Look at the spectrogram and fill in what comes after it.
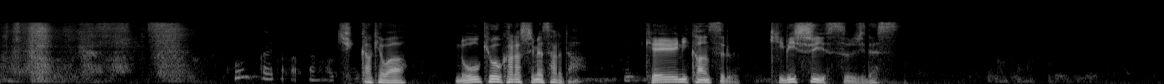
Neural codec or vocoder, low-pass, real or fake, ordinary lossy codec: codec, 16 kHz, 2 kbps, X-Codec, HuBERT features, trained on LibriSpeech; 7.2 kHz; fake; none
